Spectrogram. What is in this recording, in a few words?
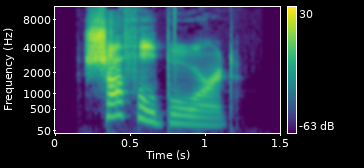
"shuffle-board", spelling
